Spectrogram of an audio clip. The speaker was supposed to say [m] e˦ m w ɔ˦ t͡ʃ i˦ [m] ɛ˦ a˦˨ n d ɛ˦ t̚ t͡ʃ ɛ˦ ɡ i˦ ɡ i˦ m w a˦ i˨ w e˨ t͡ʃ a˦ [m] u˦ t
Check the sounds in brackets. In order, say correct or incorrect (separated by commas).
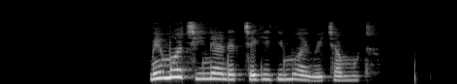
correct, incorrect, correct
